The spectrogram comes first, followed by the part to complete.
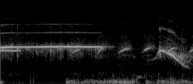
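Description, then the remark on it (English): A shrill whistle is blown in one long steady blast, then breaks into a few shorter warbling toots that sweep downward at the end, loud, with low rumbling noise beneath. “We got a whistle.”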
